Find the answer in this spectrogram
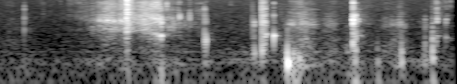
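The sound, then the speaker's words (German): Crisp crunching bites into a crunchy apple: several sharp, bright cracks and crunches in quick succession, moderately loud against a quiet background. “ich mache jetzt ein Geräusch und ihr dürft raten, was das für ein Apfelknacken ist.”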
